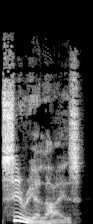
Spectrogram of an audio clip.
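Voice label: "serialize", British English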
